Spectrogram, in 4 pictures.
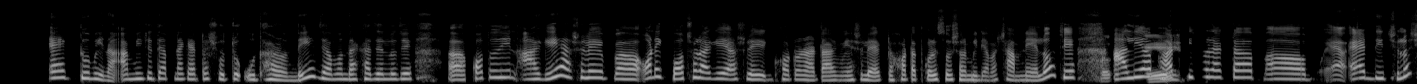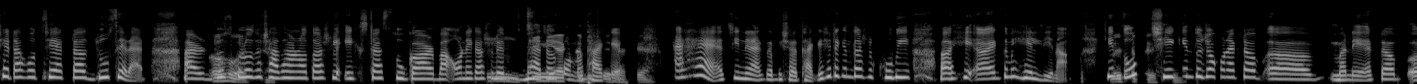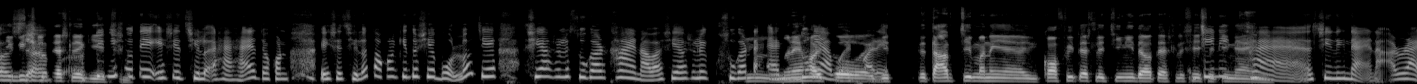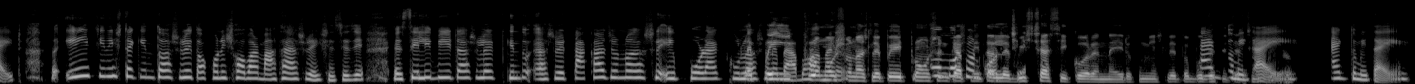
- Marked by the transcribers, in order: "ছোট" said as "শোট্ট"; "গেল" said as "যেলো"; grunt; tapping; "করে" said as "পারে"
- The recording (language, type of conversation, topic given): Bengali, podcast, বিজ্ঞাপন আর সৎ পরামর্শের মধ্যে আপনি কোনটাকে বেশি গুরুত্ব দেন?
